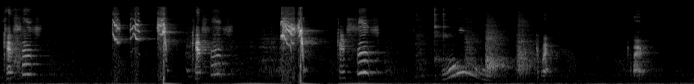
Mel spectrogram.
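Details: Talking African grey parrot producing speech-like phrases: rapid harmonic syllables, squeaky high notes and a rising-falling whistled arc, in bursts separated by brief pauses.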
